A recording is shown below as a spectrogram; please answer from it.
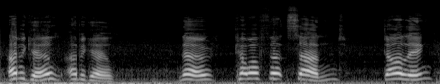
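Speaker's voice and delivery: put-on high, loud plummy mum calling her child across the beach; posh mother calling. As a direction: call out like a posh seaside mum.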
